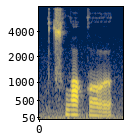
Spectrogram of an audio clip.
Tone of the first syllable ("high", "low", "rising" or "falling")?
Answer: falling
